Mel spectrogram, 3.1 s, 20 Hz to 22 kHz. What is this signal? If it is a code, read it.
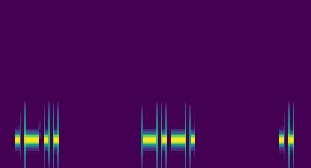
Morse code, heard as a keyed tone, about 25 wpm, spaced as for 9 wpm, 700 Hz. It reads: LCI
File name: course / 25:10wpm / 093 Lesson 16e - Letter c - Three Characters 25wpm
